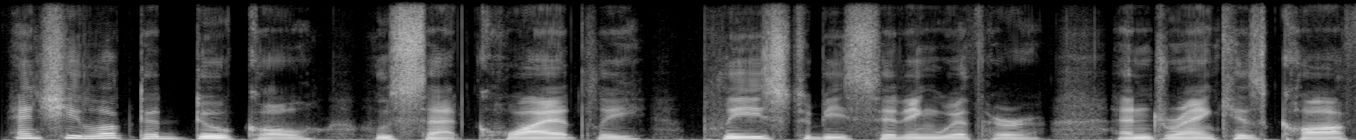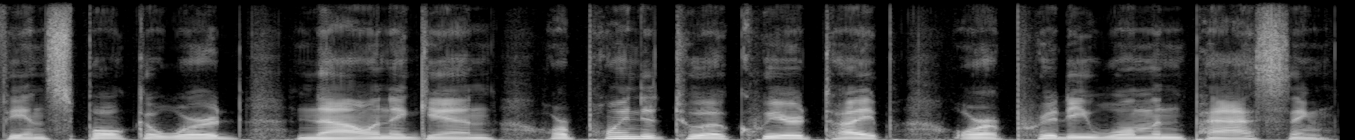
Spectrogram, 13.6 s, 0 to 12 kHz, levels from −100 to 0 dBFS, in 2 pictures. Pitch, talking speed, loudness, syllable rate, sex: 125 Hz, 160 wpm, -19 LUFS, 4.2 syllables/s, male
